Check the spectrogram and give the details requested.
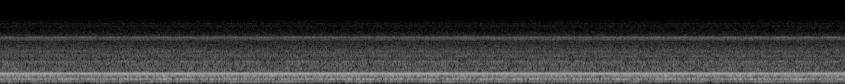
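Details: Carrier furnace's first startup of the season, switching on two zones so the zone dampers may click while the inducer revs up; steady, even mid-pitch hum with no rattles or surges: normal furnace startup.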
